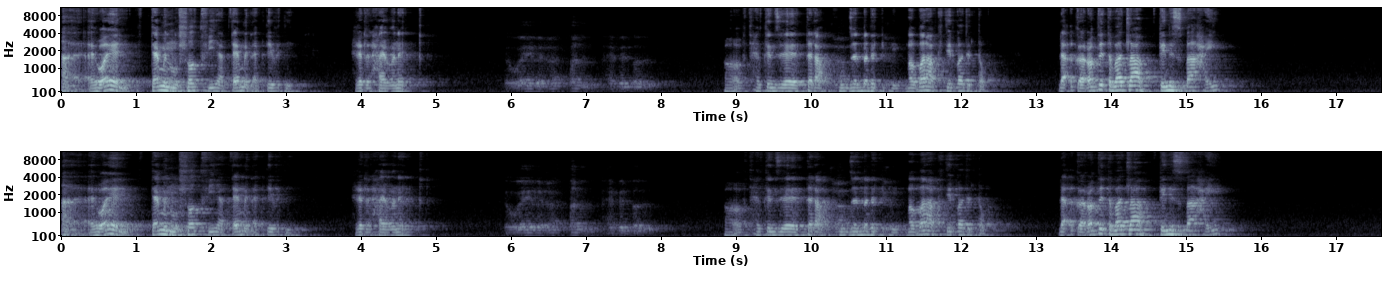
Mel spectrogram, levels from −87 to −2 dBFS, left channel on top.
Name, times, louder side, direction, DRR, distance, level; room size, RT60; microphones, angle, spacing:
voice 1, 0.0-3.1 3.9-4.6 8.8-12.4 13.3-15.5, left 4 dB, 75° left, 8 dB, 1.1 m, -30 dB
voice 2, 5.9-7.8 9.8-11.2, right 1 dB, 50° right, -4 dB, 4.9 m, -48 dB
18.0 x 7.8 x 4.7 m, 1.0 s
head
